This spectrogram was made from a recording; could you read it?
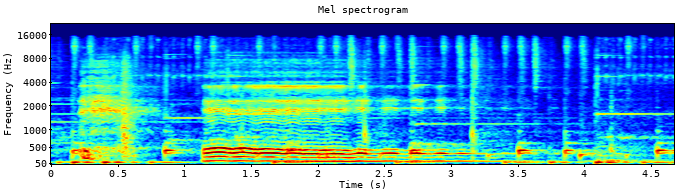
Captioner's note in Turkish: Ağlama sesi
